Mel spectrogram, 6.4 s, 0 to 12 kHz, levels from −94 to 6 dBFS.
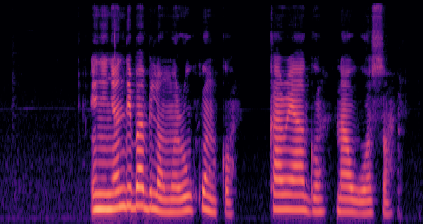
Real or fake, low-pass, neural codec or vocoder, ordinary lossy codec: real; 10.8 kHz; none; none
